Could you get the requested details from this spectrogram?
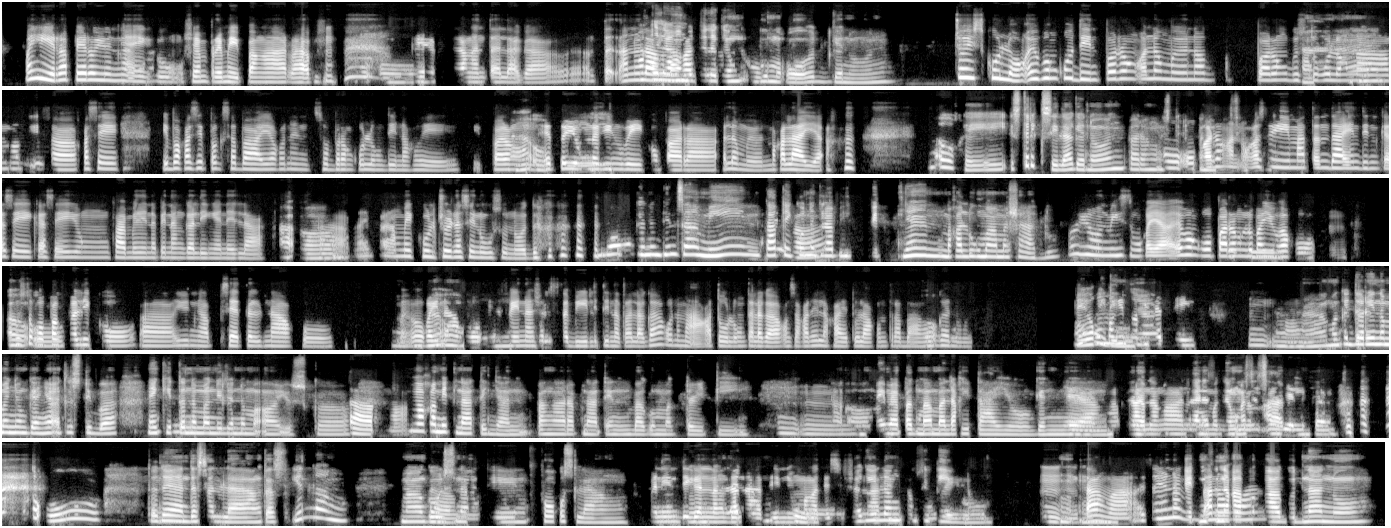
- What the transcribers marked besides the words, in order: static; chuckle; distorted speech; tapping; snort; chuckle; in English: "financial stability"; laugh
- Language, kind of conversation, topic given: Filipino, unstructured, Ano ang mga pangarap na nais mong makamit bago ka mag-30?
